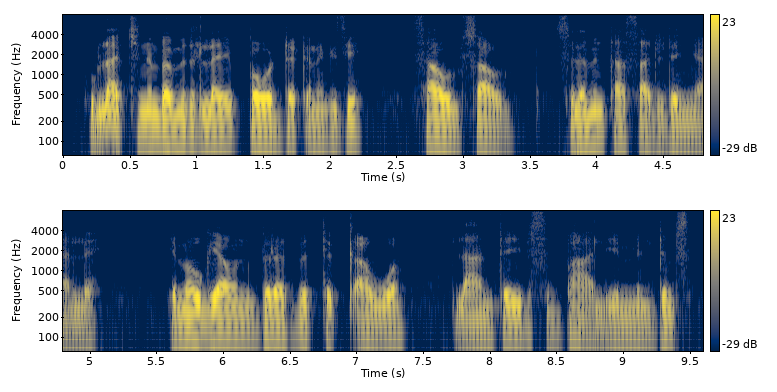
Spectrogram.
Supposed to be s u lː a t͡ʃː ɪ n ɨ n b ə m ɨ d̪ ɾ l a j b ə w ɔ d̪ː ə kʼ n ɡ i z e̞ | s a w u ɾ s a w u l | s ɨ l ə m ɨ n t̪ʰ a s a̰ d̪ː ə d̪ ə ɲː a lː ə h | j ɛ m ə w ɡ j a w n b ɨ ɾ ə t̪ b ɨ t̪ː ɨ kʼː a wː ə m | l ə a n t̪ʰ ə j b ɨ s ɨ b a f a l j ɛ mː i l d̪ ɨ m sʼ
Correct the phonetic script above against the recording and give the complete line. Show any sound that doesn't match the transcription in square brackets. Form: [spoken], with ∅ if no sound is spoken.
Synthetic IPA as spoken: [h] u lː a t͡ʃː ɪ n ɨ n b ə m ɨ d̪ ɾ l a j b ə w ɔ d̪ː ə kʼ n ɡ i z e̞ | s a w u [l] s a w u l | s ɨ l ə m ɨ n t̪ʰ a s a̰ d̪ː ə d̪ ə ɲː a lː ə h | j ɛ m ə w ɡ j a w n b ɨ ɾ ə t̪ b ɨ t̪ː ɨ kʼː a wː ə m | l ə a n t̪ʰ ə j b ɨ s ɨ b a [h] a l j ɛ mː i l d̪ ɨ m sʼ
